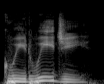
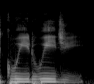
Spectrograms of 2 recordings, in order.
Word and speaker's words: Guiduigi: It's pronounced Guiduigi, like Guido Ouija, but the word is Guiduigi.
